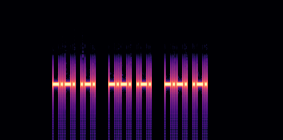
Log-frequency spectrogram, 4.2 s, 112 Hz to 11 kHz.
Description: Morse code, heard as a keyed tone, about 38 wpm, 700 Hz. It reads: CR CR CR
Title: Multi-letter Phonemes Repeated 3x 40wpm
